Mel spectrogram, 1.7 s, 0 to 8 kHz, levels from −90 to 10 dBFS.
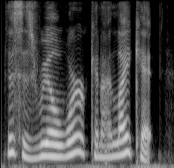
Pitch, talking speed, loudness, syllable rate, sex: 225 Hz, 275 wpm, -15 LUFS, 5.2 syllables/s, female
